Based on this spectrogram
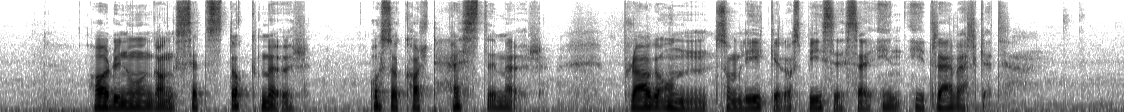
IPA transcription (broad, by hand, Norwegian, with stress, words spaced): ˈhɑː ˈɖʉː ˈnuːən ˈɡɑŋ ˈsɛt ˈstɔkˌmɑʉɾ ˈɔsɔ ˈkɑlt ˈhɛstəˌmɑʉɾ ˈplɑːɡəˌɔnn̩ ˈsɔm ˈliːkəɾ ˈoː ˈspiːsə ˈsæɪ ˈɪn ˈiː ˈtɾæːʋæɾkət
